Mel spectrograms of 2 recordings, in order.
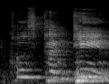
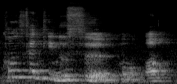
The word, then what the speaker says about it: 콘스탄티누스: 뭐 잠깐 역사 얘기하면 콘스탄틴 하라고 하는 이 탄틴으로 끝나는 건 어거스틴으로 끝나는 건 영어식 발음이에요. 근데 콘스탄티누스, 어거스틴도 아우구스투스로 끝나는 건 라틴식 독일 발음이에요.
